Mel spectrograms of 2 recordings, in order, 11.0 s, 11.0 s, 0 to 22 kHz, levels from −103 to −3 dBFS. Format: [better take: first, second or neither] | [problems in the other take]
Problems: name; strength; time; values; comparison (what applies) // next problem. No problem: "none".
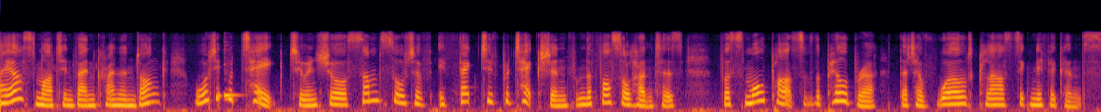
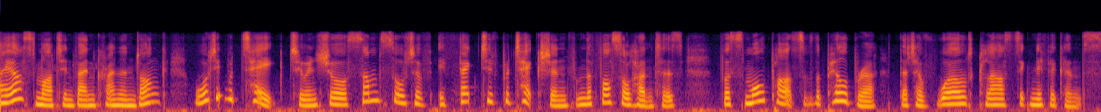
second | background sound (Cowbell); 12 dB below the speech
